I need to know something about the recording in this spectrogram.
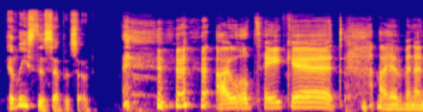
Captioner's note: laughing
